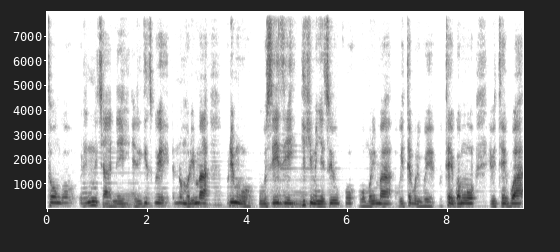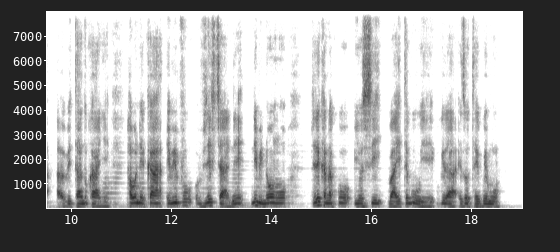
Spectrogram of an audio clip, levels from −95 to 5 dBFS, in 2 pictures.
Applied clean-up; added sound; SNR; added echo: neural mask model DeepFilterNet 3.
